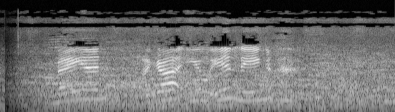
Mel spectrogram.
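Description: A young girl laughs and squeals close by.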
